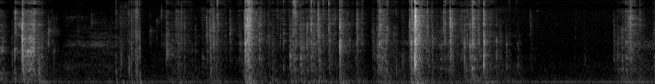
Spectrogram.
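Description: Irregular sharp metal clicks and clacks from a vintage model train dump car and its track accessory being worked, about a dozen in a few seconds with two louder knocks near the middle, over a faint low hum.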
